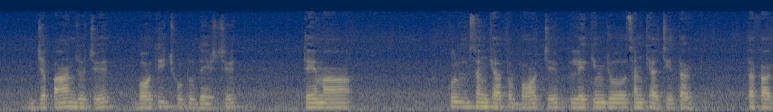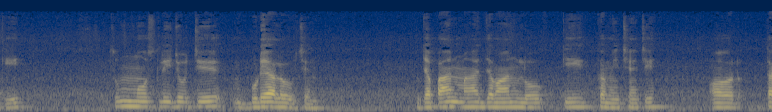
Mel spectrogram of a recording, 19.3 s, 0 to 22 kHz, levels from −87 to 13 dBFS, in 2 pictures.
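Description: No technical faults detected.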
